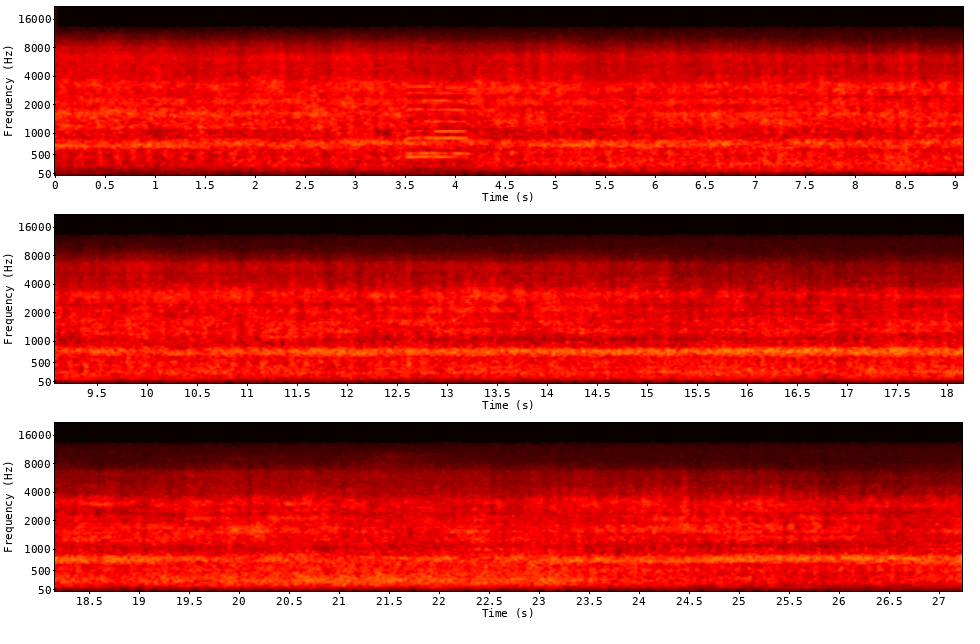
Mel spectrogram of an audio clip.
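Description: Steam-hauled train running steadily, with continuous rail and running noise and a steady hum, plus a brief pulsing tone about four seconds in.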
